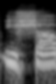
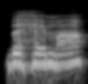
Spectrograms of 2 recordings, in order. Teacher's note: this word behema accents on the last syllable which is typical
